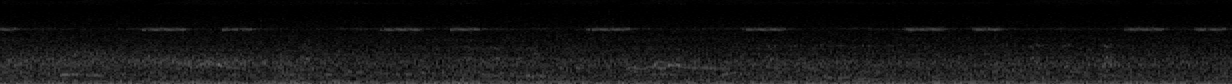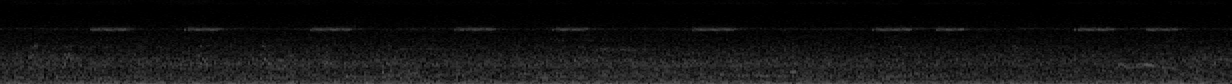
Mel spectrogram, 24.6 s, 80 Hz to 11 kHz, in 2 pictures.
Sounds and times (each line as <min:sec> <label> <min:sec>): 0:00.0 people 0:24.6
0:04.8 dogs 0:07.9
0:10.2 dogs 0:11.5
0:12.4 dogs 0:13.6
